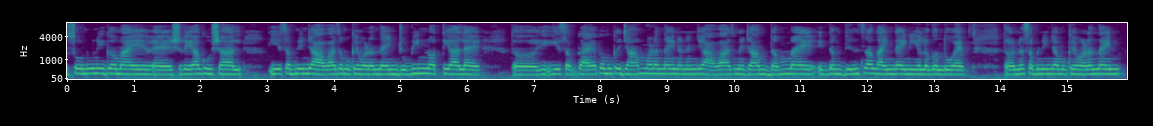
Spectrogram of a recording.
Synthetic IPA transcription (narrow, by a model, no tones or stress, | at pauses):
soːnuːniɡɐmaːɦeɛ̃ːʃɾijaɡʱoːʃaːl | ɪɦesɐbʱɪnĩnɪ̆d͡ʑaaːʋaːzmũːkʰeʋɐɽ̃ə̃nd̪aːɦɪnɪ̆d͡ʑubiːnːɔːt̪ijaːlaːɦe | t̪ɐɦesɐb̚ɡaːjəkmũːkʰed͡ʑaːmʋɐɽ̃ə̃nd̪aːɦɪnɪʊnənɪ̆d͡ʑeaːʋaːzmẽd͡ʑaːmd̪ʱɐmaːɦeɪ̰k̚d̪əmd̪ɪlsãɡaːĩːnd̪aːɦɪnɪɦẽlɐɡə̃nd̪oaːɦe | t̪ɐɐnəsɐbʱɪninɪ̆d͡ʑamũːkʰeʋɐɽ̃ə̃nd̪aːɦɪnɪ̆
